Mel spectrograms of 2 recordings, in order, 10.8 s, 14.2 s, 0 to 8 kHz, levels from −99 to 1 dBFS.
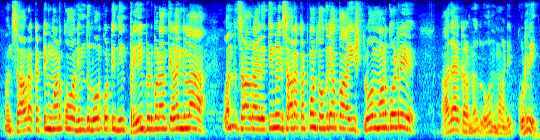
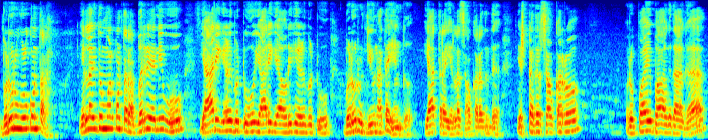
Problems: background sounds at intervals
